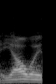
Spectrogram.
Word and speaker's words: Yahweh: Yahweh is a more accurate pronunciation. Jehovah comes to us because of some German influence where Ys are pronounced as Js and Ws as Vs and so on.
